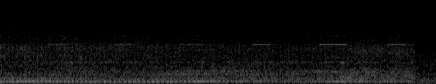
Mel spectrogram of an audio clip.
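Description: Street ambience: a steady low engine hum with a short, high beep repeating about every two-thirds of a second, a vehicle's reversing alarm.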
